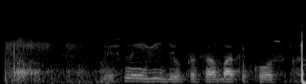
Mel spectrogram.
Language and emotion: Russian, neutral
